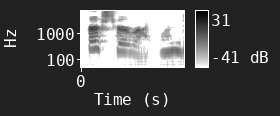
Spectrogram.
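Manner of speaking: usual speaking voice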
